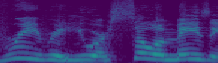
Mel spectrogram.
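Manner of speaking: plain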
